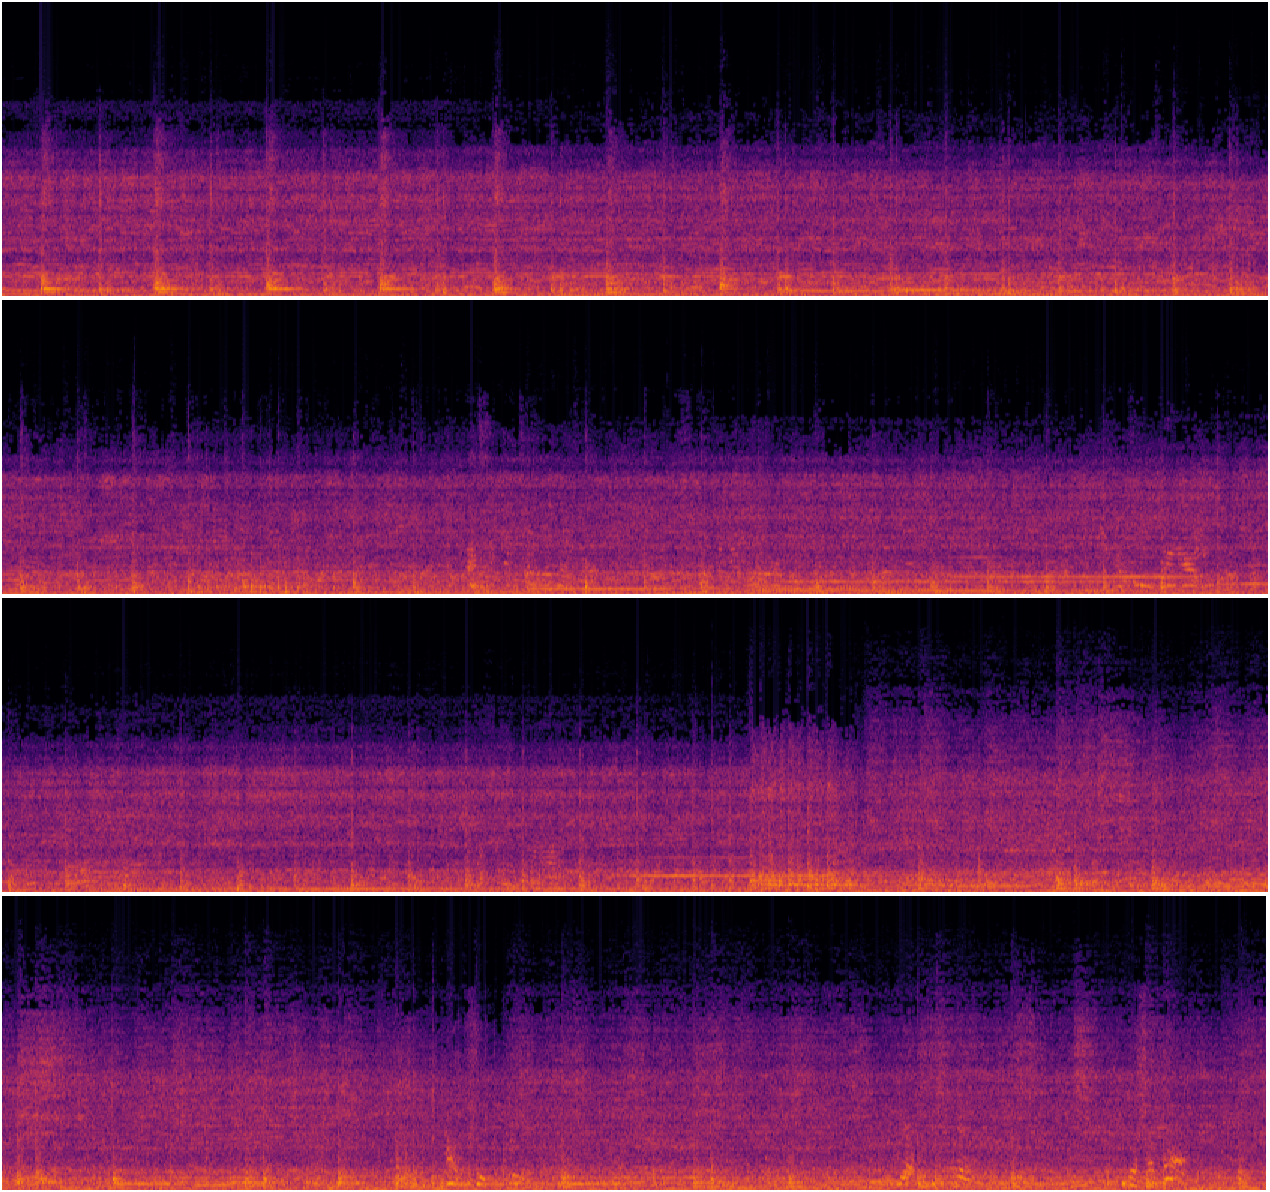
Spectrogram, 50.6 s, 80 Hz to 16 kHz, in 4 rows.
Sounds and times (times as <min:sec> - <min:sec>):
Music: 0:00.0 - 0:50.6.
